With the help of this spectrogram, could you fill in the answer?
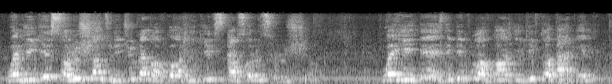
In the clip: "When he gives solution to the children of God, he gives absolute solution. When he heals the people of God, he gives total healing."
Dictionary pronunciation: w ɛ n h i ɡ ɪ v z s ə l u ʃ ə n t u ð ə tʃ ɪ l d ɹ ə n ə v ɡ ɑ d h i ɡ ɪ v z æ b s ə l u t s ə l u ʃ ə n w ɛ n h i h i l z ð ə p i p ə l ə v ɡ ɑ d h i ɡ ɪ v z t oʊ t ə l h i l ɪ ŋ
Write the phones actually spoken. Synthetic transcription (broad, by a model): w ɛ n h i ɡ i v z s ə l u ʃ ə n t u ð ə tʃ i l d ɹ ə n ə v ɡ ɑ d h i ɡ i v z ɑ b s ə l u t s ə l u ʃ ə n w ɛ n h i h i z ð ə p i p ə l ə v ɡ ɑ d h i ɡ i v t oʊ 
